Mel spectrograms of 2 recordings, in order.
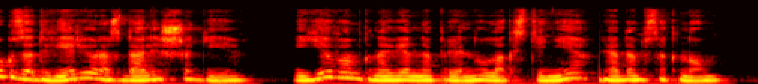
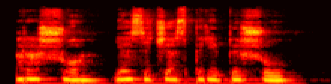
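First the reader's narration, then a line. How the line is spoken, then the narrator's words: Whispering. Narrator (Russian): шепнул Филипп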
